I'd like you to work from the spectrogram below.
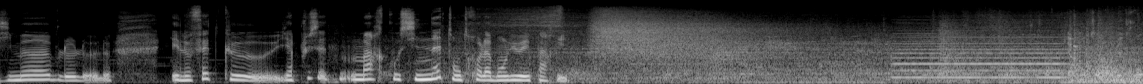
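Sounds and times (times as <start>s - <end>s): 
speech: 0.0s - 6.3s
Paris metro train running with rumble and hiss: 3.0s - 11.4s.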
